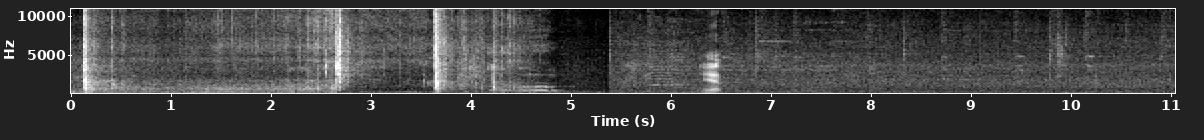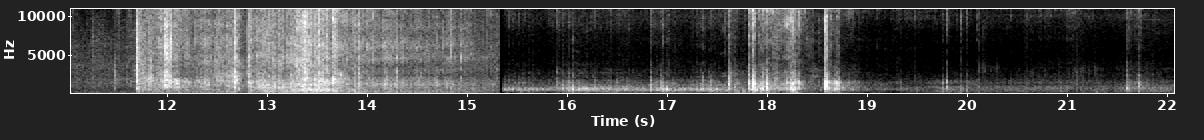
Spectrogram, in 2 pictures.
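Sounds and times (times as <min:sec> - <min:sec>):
skateboard landing on concrete: 0:00.0 - 0:04.6, 0:11.4 - 0:22.0
skateboard wheels rolling: 0:00.0 - 0:05.5, 0:08.1 - 0:22.0.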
